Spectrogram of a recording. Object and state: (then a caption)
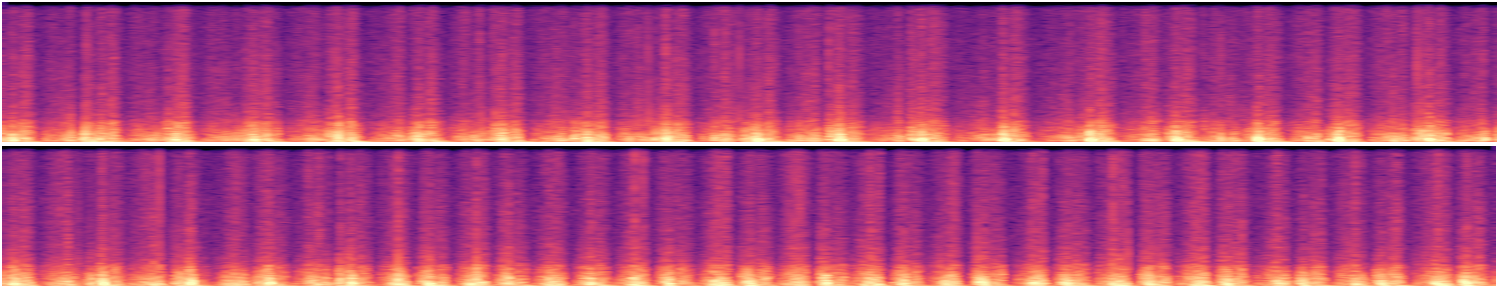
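Fluffy fur microphone windscreen being scratched. A thin bamboo stick pokes and scratches into a grey synthetic-fur microphone windscreen. It makes a soft, muffled, fuzzy rustle that pulses in quick, fairly steady strokes of about two to three per second. The sound is heavy in the lows with almost nothing bright on top.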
